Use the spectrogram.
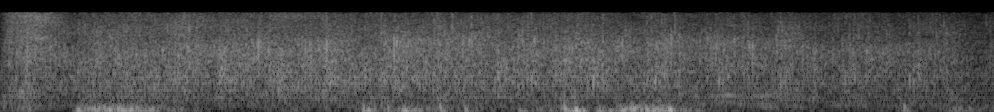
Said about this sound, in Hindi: Thank you very much, sit down, अपने लिए तालियां बजाओ।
